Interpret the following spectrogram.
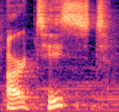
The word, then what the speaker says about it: Artiste: I think you mispronounced B-Dubs' name. It's Artiste B-Dubs.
